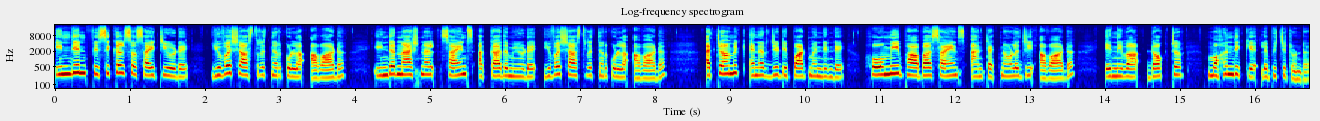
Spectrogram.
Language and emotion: Malayalam, neutral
